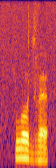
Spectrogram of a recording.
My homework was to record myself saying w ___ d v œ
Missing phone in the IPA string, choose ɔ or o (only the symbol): o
